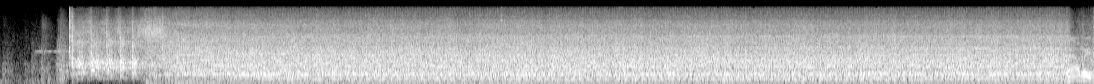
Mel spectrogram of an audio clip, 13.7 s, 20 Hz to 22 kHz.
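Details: Engine start during a battery tester's cranking test: short brisk crank of about a second, then it catches cleanly into a steady idle. Battery health 83%, 12.54 V, 490 CCA against a 500 rating; crank time reads normal.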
